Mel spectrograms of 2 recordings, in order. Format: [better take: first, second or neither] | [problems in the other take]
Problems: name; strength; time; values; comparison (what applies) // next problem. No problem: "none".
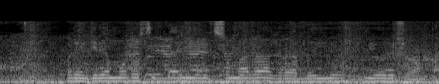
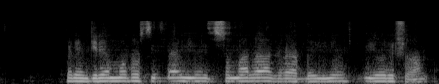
first | noise reduction (neural separator model SepFormer DNS4)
